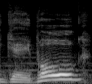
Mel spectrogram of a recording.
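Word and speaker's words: Gae Bolg: One example is the gay bulg. That's how they pronounce it.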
